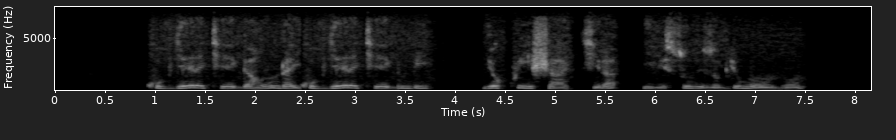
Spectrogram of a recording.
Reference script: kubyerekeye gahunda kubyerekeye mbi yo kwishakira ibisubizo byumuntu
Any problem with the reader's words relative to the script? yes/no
no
